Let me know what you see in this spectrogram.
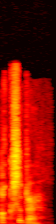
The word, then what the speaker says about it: Uttoxeter: But I'm told that there's a different way of pronouncing Uttoxeter as well. – Really? – If you happen to be from the local farming community, call it Uttoxeter.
